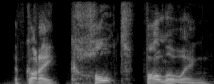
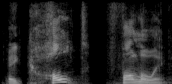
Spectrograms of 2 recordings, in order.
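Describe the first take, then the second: First: Said in the usual way. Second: Cult leaned on, slow and pointed; stress on cult. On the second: Shown as a demonstration. Critic hinting the films are divisive, stressing cult. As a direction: linger on cult with a knowing weight. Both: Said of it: "you put a lot of emphasis on the word cult there".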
